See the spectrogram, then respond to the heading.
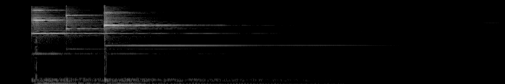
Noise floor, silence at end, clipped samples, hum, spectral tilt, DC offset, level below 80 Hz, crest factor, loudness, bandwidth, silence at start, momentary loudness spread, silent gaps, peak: -73 dBFS; 3 s; under 0.1%; none; 4.5 dB/octave; under 0.1%; -62 dBFS; 22 dB; -19 LUFS; 16 kHz; 0.3 s; 23 LU; none; -4 dBFS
